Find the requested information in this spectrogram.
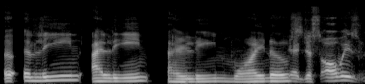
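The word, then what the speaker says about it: Aileen Wuornos: was like aline eileen eileen wino just always whenever you want to think of how to pronounce her name just think of a a wino no a one-legged stripper her name is eileen oh that's a good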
